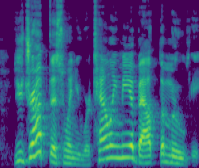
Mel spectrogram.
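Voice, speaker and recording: A man does a put-on character voice, high-pitched and very fast. His pitch swings very wide and his loudness varies greatly, on a very clean recording with a silent background. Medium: read story. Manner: casual, laid-back.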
